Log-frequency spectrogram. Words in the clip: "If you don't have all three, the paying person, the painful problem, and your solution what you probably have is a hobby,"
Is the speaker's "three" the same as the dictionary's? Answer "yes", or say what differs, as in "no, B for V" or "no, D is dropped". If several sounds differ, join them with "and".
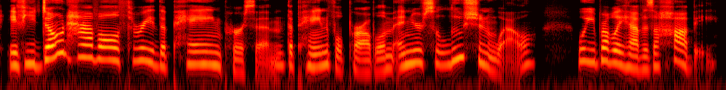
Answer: yes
